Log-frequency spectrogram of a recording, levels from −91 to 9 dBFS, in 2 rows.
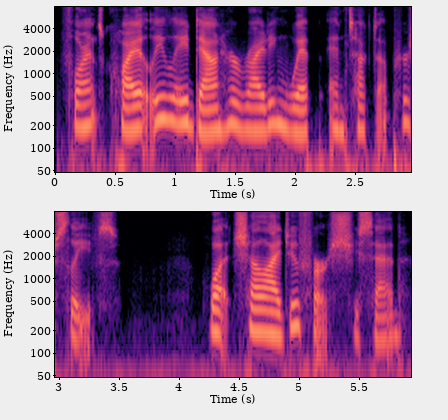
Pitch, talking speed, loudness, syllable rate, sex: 185 Hz, 190 wpm, -19 LUFS, 4.9 syllables/s, female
